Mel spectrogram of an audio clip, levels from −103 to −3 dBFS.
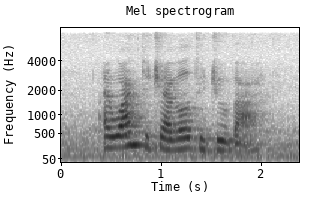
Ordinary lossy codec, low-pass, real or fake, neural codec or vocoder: none; 7.2 kHz; real; none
